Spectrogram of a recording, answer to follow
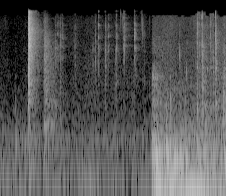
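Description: Handling of small plastic lab items at a table: one sharp click, a few light ticks, then a low rustle from about a second and a half in as a pipette is picked up.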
